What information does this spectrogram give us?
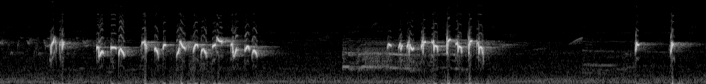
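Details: A yellow-vented bulbul sings in the wild: a long, tumbling phrase of varied warbled notes, then a second bubbly burst, followed by a few isolated sharp chips.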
